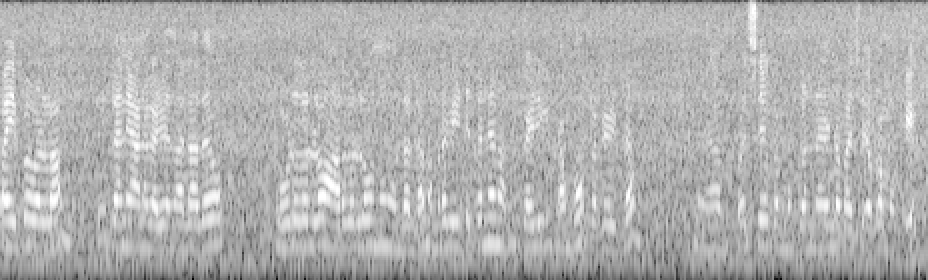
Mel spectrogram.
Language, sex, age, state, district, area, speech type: Malayalam, female, 30-45, Kerala, Pathanamthitta, rural, spontaneous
